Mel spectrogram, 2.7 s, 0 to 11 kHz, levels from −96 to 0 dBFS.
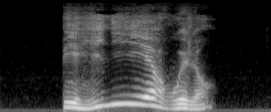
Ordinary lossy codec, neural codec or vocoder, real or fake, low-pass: Opus, 64 kbps; codec, 24 kHz, 0.9 kbps, WavTokenizer, medium speech release version 2; fake; 9.9 kHz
